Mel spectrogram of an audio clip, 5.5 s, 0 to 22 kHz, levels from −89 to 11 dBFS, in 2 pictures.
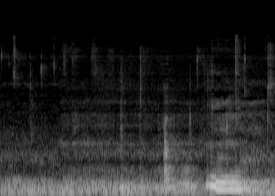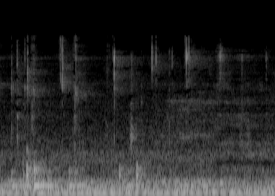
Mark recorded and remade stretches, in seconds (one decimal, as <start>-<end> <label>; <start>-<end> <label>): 0.0-0.6 recorded; 0.6-2.4 remade; 2.4-4.9 recorded; 4.9-5.5 remade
